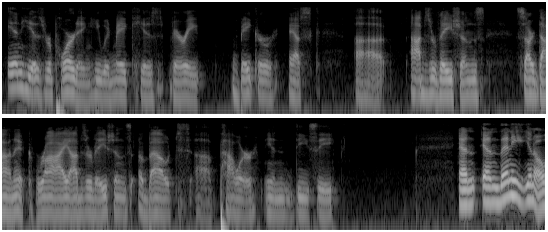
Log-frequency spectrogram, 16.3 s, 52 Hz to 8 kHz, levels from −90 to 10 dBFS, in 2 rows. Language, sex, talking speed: English, male, 95 wpm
